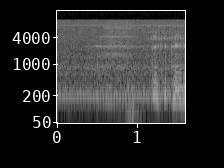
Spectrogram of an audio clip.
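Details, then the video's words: Pet rescue cat, a female that likes to talk and be petted, purring softly indoors in a quiet room; a low rumbling purr swells near the end, with a person speaking nearby. "My "Talking" Cat"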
